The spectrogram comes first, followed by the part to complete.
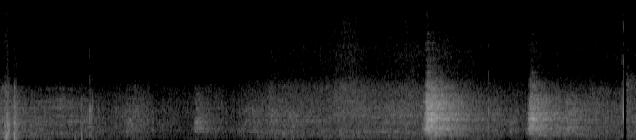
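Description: Dairy cows in a barn blowing out breath in a few short, breathy snorts, the loudest about four seconds in, with a brief knock at the start.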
